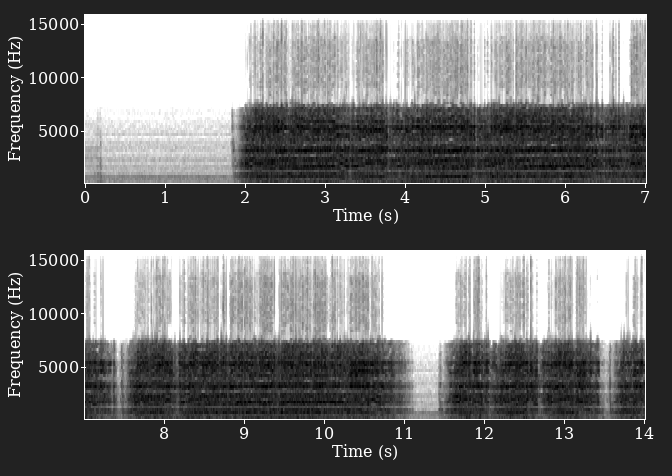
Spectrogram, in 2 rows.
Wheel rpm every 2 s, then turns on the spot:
20, 180, 180, 140, 220, 70, 100.
none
